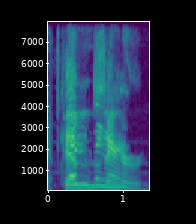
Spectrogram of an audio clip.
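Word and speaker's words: Kinzinger: name since he's Kenzinger. Yeah, Kenzinger. Okay. Like Zinger. Ken Zinger.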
